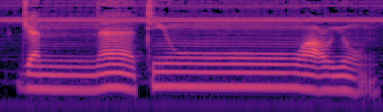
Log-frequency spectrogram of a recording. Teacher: And the sound obviously comes from both the nose and the mouth, because there is no obstruction in the mouth, because you're pronouncing a waw. · Term: إدغام مع الغنة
